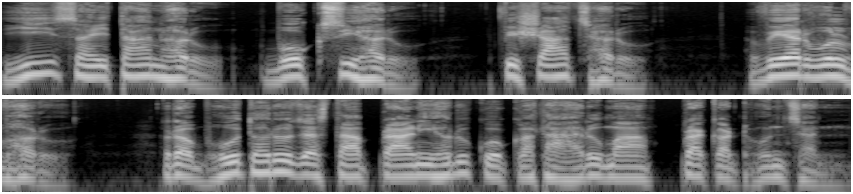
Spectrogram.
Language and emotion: Nepali, neutral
